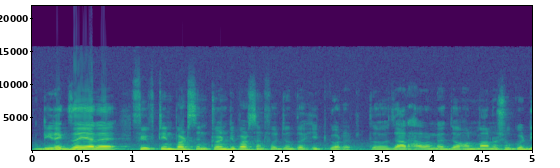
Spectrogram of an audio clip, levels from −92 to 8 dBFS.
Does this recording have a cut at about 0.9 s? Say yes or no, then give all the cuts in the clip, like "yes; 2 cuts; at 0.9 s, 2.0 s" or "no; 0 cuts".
yes; 2 cuts; at 0.9 s, 3.3 s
